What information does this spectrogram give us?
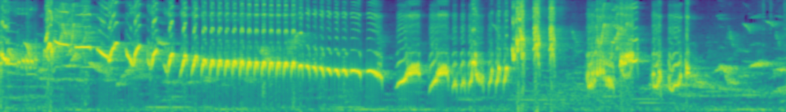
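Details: Fighter white-rumped shama challenging rivals with a showy outpouring of its repertoire: a long accelerating trill of rapid repeated notes slowly descending, then bursts of harsh buzzy notes and scattered whistled phrases.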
